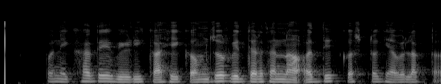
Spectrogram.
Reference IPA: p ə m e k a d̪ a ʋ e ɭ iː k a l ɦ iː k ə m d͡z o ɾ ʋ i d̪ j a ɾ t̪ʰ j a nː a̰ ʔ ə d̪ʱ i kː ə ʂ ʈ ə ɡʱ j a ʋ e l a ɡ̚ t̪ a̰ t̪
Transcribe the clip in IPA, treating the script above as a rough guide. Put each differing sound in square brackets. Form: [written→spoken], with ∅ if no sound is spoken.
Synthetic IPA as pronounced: p ə [m→ɳ] e [k→kʰ] a d̪ [a→e] ʋ e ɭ iː k a [l→∅] ɦ iː k ə m d͡z o ɾ ʋ i d̪ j a ɾ t̪ʰ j a nː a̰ ʔ ə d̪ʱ i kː ə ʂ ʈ ə ɡʱ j a ʋ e l a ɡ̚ t̪ a̰ t̪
